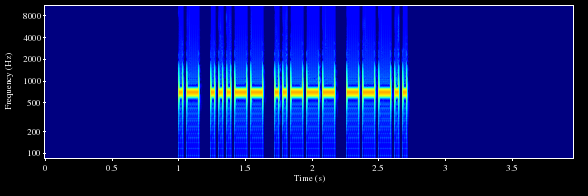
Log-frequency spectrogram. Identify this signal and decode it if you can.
Morse code, heard as a keyed tone, about 40 wpm, 700 Hz. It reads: A328
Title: Common Cut Numbers - 4-Digit 40wpm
